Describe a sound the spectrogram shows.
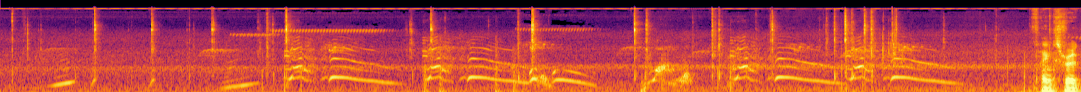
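Cartoonish jump sound effects chirp in quick, repeated bursts.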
